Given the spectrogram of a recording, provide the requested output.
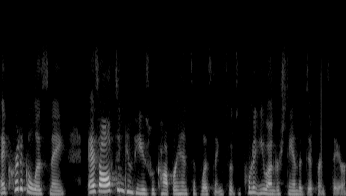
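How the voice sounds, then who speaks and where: A woman with a strong Southern US accent talks very fast at a fairly high pitch, her pitch swinging very widely. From US South. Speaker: teacher. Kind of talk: lecture.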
